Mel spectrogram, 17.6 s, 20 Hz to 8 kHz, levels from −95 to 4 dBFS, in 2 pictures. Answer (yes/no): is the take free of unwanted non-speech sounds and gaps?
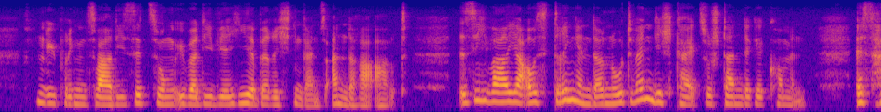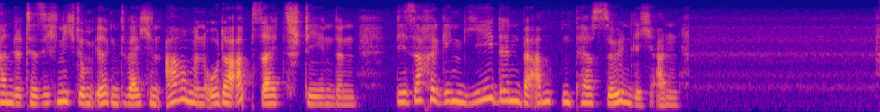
yes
